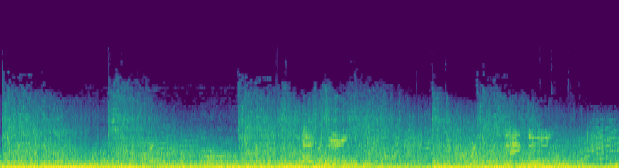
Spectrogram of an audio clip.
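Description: A rifle fires sharp, cracking shots.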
